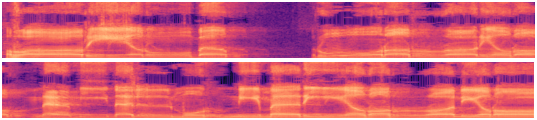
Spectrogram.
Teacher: agak bergetar ujung lidah kita ketika membaca huruf ra ini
